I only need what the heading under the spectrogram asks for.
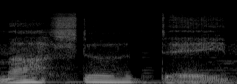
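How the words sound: It is said in a sexy, seductive way.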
